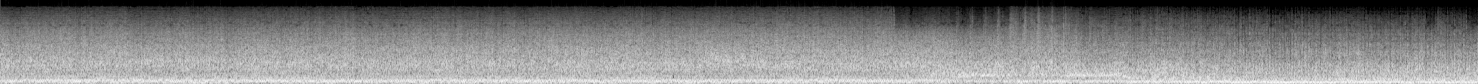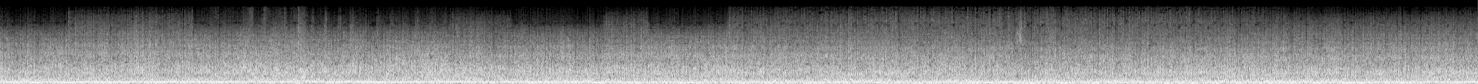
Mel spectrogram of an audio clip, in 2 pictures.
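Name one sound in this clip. A propeller plane's engine drones steadily, its pitch dropping lower partway through.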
